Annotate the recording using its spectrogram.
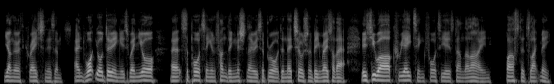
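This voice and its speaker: A man's voice: fairly low pitch, fairly even intonation, normal speed, hardly any pauses, a bit bright, clean tone, no echo. A man who grew up in Zambia, a podcast guest speaking frankly and emphatically in casual discussion.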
